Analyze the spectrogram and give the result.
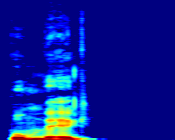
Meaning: alternative spelling of bomvei
- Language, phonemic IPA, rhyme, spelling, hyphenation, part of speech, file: Norwegian Bokmål, /ˈbʊmʋeːɡ/, -eːɡ, bomveg, bom‧veg, noun, Nb-bomveg.ogg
